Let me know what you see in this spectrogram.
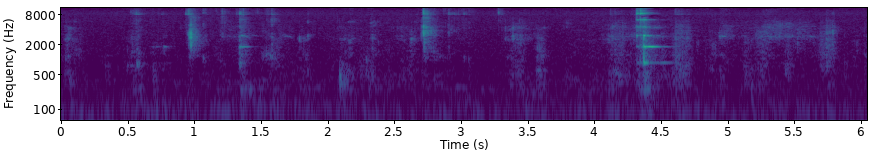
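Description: Faint close-miked chewing with small mouth clicks. About four seconds in there is one ringing clink, a fork against a glass bowl.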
